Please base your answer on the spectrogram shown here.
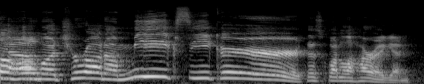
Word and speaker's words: Guadalajara: Guadalajara. You There don't you know go. Guadalajara? Did he say that right? Let us Yeah, know. it's Guadalajara.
